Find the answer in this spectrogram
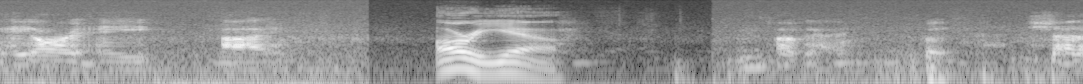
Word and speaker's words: Arai: Ari? Not Ari? It's like Arai.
